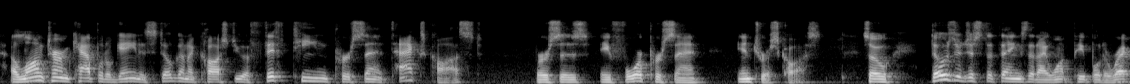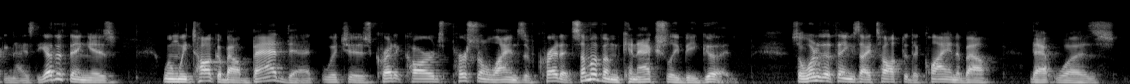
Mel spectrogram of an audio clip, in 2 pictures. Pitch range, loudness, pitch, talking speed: 105-135 Hz, -17 LUFS, 120 Hz, 185 wpm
